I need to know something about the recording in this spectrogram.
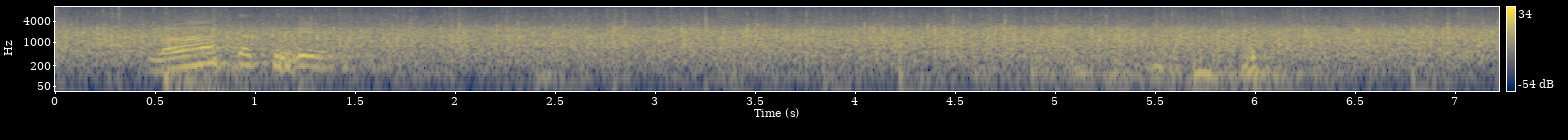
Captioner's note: crowd applauds; speaks in foreign language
